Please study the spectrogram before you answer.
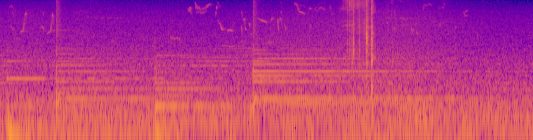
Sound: apple crunch

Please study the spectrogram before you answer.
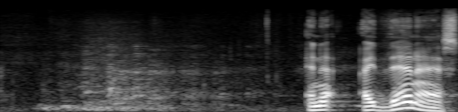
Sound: audience laughs

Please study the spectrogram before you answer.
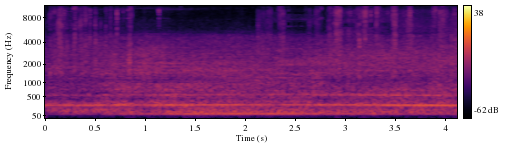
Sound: engine rumbling

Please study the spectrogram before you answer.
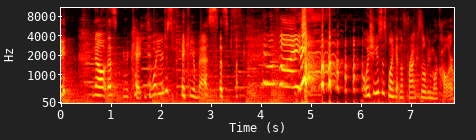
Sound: laughs

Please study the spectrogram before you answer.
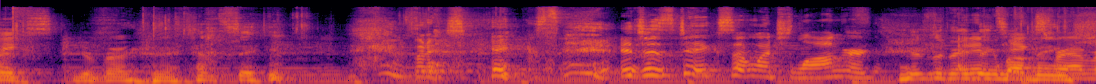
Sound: laughs

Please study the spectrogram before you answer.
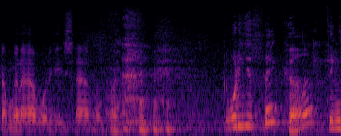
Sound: chuckling

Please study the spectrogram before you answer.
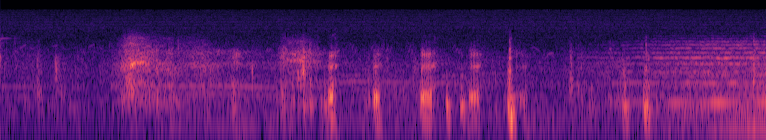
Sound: chuckles

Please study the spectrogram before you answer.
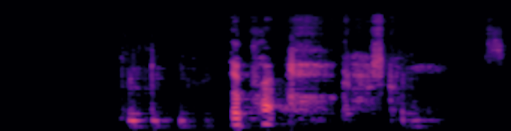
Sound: projector flickers

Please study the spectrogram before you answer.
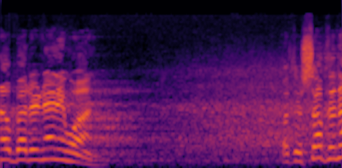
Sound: laughter

